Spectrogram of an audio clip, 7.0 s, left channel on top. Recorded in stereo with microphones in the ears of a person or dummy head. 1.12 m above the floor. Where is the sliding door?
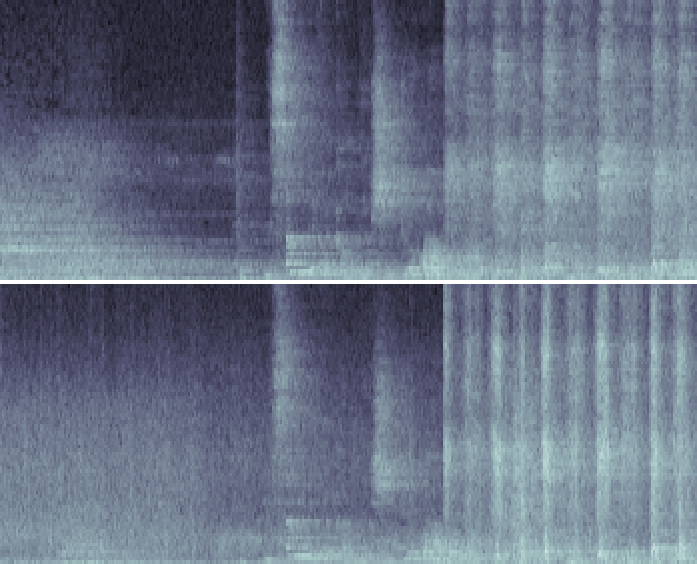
45° right (ahead or behind), 2 m.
